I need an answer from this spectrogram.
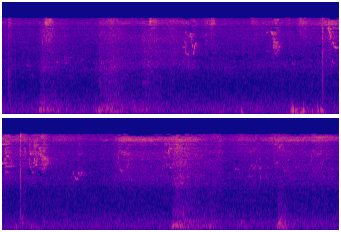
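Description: Outdoor background with faint bird chirps, over a few short soft thumps and rustles; the strongest thump is about three seconds in.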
